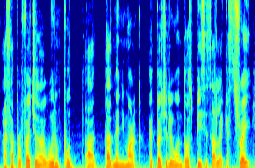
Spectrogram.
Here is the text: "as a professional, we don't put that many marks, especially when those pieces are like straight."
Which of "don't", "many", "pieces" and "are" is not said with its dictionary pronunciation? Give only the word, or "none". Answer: pieces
